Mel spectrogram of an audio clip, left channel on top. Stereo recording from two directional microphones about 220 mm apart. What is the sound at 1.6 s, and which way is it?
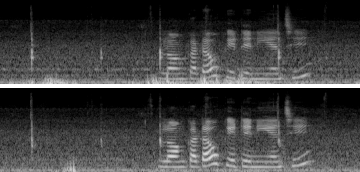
A woman's voice, 15° right (ahead or behind).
